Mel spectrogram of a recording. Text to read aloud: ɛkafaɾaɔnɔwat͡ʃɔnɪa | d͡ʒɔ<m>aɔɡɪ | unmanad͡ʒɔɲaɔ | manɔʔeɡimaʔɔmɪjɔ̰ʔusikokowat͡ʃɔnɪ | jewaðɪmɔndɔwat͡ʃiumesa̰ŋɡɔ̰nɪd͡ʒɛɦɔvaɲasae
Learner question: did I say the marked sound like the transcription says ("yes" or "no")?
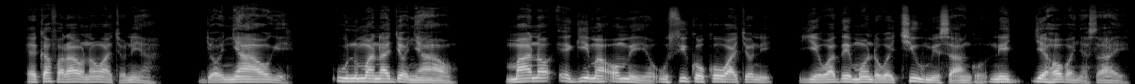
no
